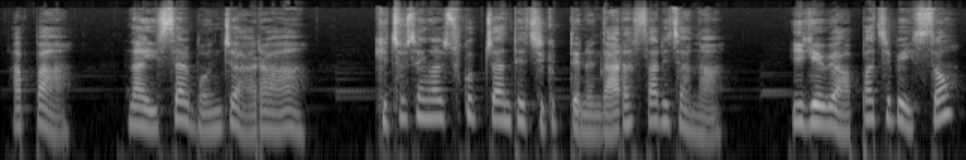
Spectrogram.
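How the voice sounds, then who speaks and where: A woman's voice: lowish voice, expressive, a little fast, warm tone, faint music behind. A woman voicing a young married daughter who questions her father and husband insistently in a read-aloud story. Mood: accusing. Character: the daughter narrator, a young married office worker, direct and suspicious. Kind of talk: scripted story reading.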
